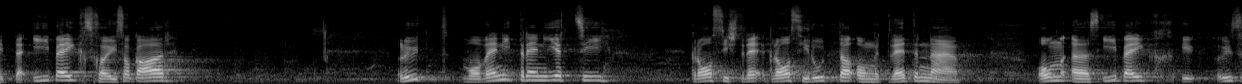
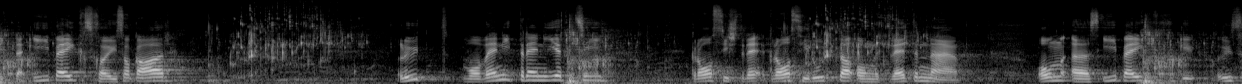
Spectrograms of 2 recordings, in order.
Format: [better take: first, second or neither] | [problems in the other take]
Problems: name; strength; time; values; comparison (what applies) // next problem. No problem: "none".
first | background sound (Bathtub (filling or washing) / Water); 12 dB below the speech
